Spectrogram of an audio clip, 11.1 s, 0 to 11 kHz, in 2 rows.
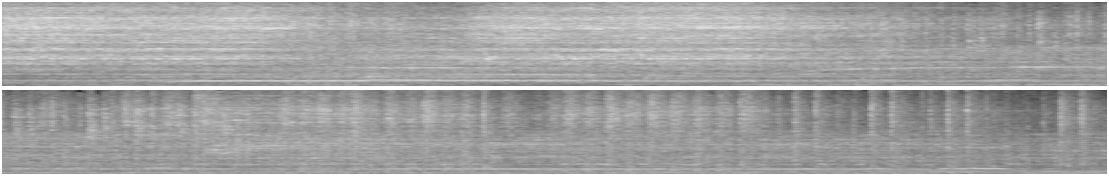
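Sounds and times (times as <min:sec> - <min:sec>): drum kit: 0:00.0 - 0:11.0
electric guitar bending notes: 0:00.0 - 0:11.0
heavy metal band playing live: 0:00.0 - 0:11.0.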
